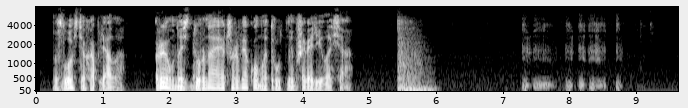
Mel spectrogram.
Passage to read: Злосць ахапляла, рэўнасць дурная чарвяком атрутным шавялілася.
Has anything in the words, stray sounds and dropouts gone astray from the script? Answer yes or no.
yes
